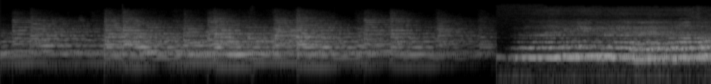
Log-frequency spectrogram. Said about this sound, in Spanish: Vamos a dar paso a bueno, nuestra otra gran fiesta que no podemos evitar, que es eh, ese repique de campanas porque se inicia el jubileo teresiano.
